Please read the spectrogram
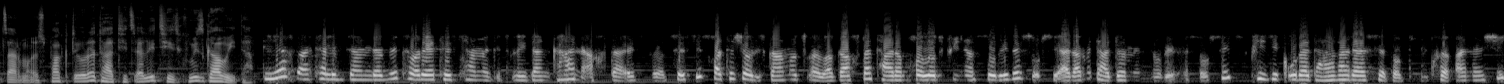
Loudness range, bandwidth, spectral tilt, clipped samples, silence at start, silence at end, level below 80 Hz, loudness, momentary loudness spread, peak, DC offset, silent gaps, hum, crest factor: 3 LU; 15 kHz; -6.5 dB/octave; under 0.1%; 0.05 s; 0 s; -58 dBFS; -22 LUFS; 10 LU; -8 dBFS; under 0.1%; none; none; 14 dB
